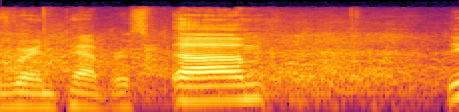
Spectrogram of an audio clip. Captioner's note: laughter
